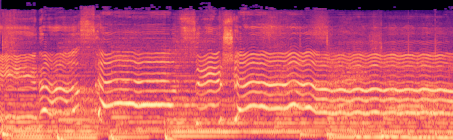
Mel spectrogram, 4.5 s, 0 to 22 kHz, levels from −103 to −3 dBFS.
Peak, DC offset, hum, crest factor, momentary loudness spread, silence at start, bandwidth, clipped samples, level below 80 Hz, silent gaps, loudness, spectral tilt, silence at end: 0 dBFS; under 0.1%; none; 10 dB; 3 LU; 0 s; 18.5 kHz; under 0.1%; -26 dBFS; none; -9 LUFS; -3.5 dB/octave; 0 s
